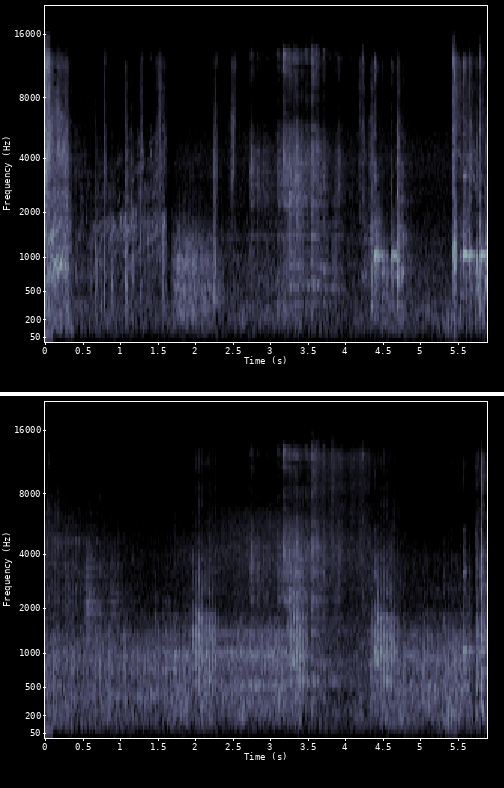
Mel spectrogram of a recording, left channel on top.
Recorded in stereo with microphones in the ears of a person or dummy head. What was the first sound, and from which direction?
Cutlery clinking, 10° left (ahead or behind).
